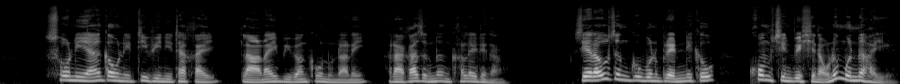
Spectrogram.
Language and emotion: Bodo, disgusted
